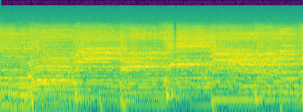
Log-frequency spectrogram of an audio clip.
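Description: Live pop song performance: a man and a young girl singing together into microphones over instrumental accompaniment, holding long notes.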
